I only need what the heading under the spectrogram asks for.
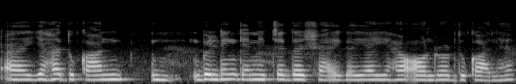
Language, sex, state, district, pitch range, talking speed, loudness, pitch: Hindi, female, Haryana, Rohtak, 215-230 Hz, 160 wpm, -16 LUFS, 220 Hz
